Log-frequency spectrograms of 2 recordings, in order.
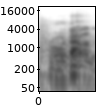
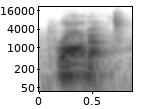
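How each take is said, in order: First: It is said with a different stress pattern. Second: It is said with the noun's stress pattern. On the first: The speaker calls it wrong. "not product" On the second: The speaker calls it right. "When it's a noun, it's pronounced like product"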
